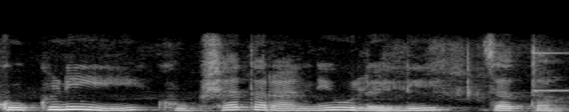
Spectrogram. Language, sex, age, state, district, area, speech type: Goan Konkani, female, 30-45, Goa, Salcete, rural, spontaneous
